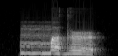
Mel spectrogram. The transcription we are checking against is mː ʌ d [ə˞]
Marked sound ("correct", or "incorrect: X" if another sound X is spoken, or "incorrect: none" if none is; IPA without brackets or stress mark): correct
